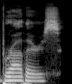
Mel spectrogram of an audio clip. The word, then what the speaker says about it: brothers: So, make sure you pronounce that S at the end of brothers. It's a Z sound, actually.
